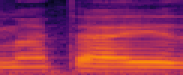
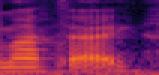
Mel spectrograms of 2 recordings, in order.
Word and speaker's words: Maathai: And in terms of really impressive environmental work, Wangari Maathai is a total personal hero of mine.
